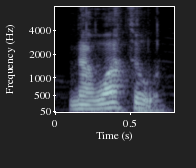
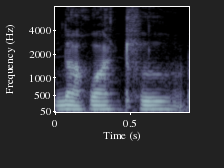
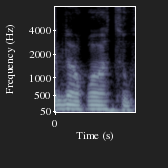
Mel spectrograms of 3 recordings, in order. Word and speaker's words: Nahuatl: and by the way, I'm pronouncing that wrong because it's pronounced with that flick at the back of your throat thing, like Nahuatl or something like that. But I'll say Nahuatl for ease.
